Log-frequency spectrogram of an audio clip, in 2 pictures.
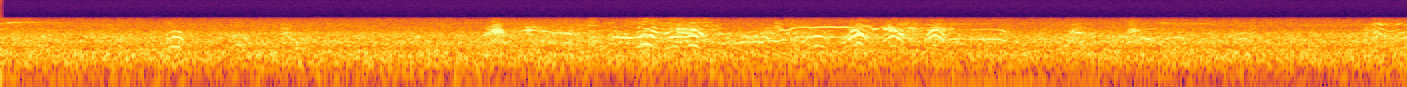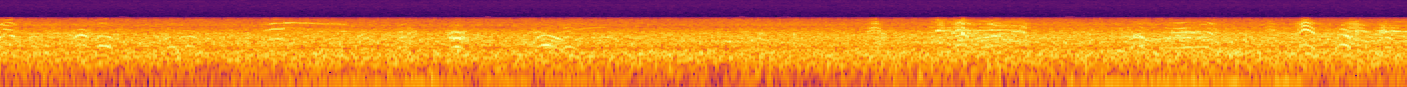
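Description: A flock of seagulls calling, with a cluster of squawks about two to three and a half seconds in and another near the end, and scattered single calls between, over steady wind and surf noise.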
